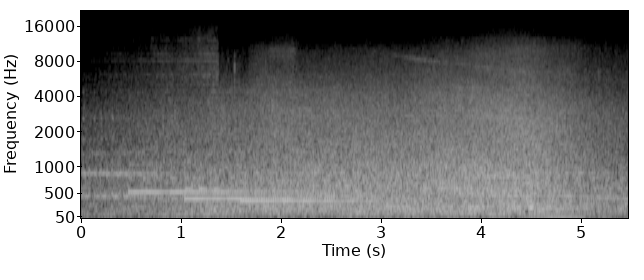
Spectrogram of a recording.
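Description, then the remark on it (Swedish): Steady roar of city street traffic in the South Seaport district of southern New York, along the East River, with cars and heavy vehicles rumbling past continuously and a faint hiss of air brakes, dense and fairly loud with no voices. “Och jag befinner mig just nu i eh, South Seaport-distriktet i eh, södra New York eh, och går här och letar efter en viss byggnad, nämligen kontoret i Rubicon, eh, APIs högkvarter.”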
